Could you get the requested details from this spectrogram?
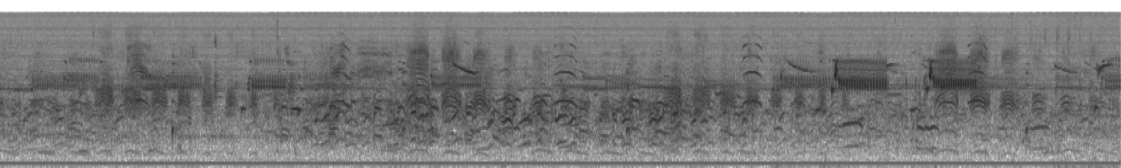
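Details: A crowded flock of American coots on a spring marsh during courtship season gives nasal, honking clucks and short squawks over one another, with a steady low hum underneath.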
